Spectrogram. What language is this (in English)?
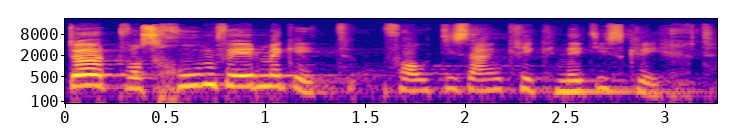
Swiss German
